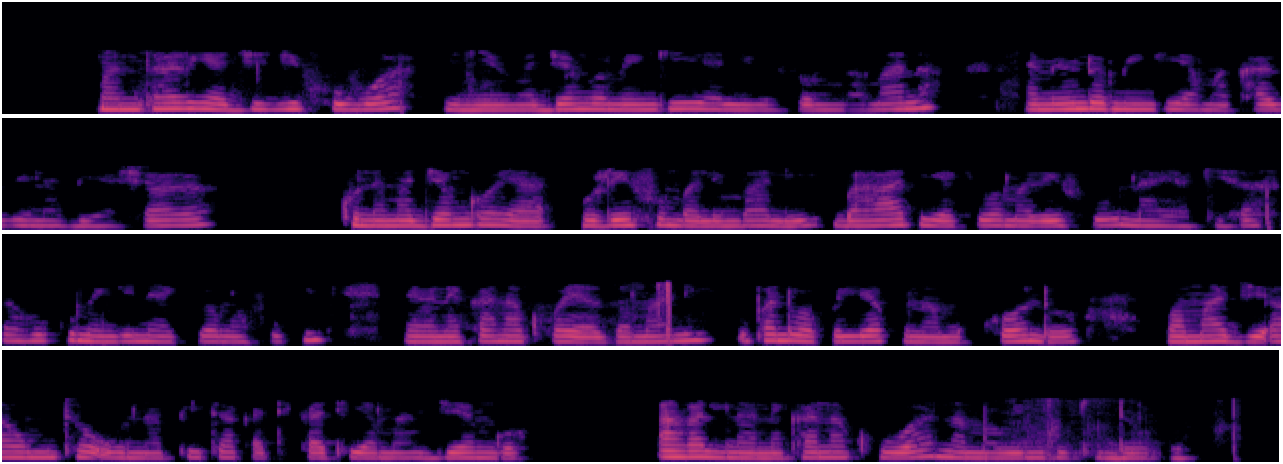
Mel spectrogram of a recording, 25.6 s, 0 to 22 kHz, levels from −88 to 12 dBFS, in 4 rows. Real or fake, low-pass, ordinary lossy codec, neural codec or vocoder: real; 3.6 kHz; Opus, 64 kbps; none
